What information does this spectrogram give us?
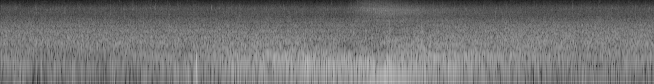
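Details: Wind buffeting the microphone over a steady rushing background, with a single knock and no birdsong.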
